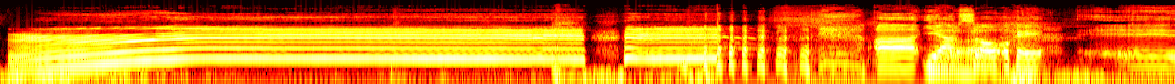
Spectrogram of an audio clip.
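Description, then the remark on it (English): A single voice imitates a tornado siren, a wail that climbs and then holds steady and loud for several seconds before breaking into choppy, wavering vocal sounds. “Okay, guys, I'm going to do a tornado siren once again.”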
